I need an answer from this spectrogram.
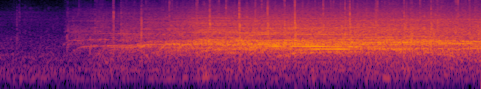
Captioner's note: applause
